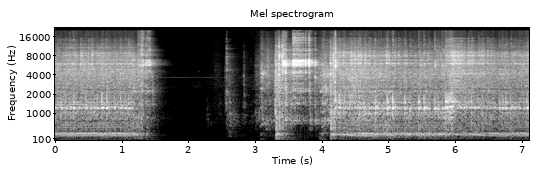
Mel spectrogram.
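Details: Neglected long-stored 49cc two-stroke pocket bike after carb cleaning, new fuel tap, fuel line, filter and tank; buzzes steadily, stops briefly, then fires up again and settles into an even, healthy run.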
